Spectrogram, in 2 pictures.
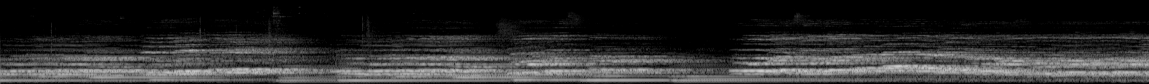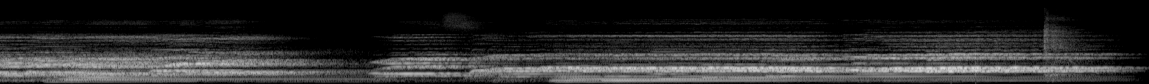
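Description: Operatic soprano singing a duet, her long held high notes over a lower sustained part. The singing breaks off briefly about two-thirds of the way through, then swells to its loudest note near the end and stops abruptly.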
